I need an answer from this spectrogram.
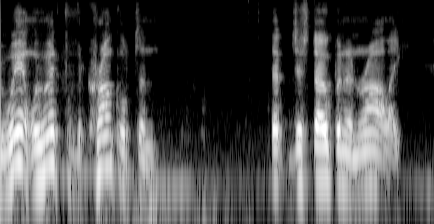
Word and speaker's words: Crunkleton: You say crumpleton. Cr n k l e t o n. Crunkle ton. Okay. You said it right, Mark.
